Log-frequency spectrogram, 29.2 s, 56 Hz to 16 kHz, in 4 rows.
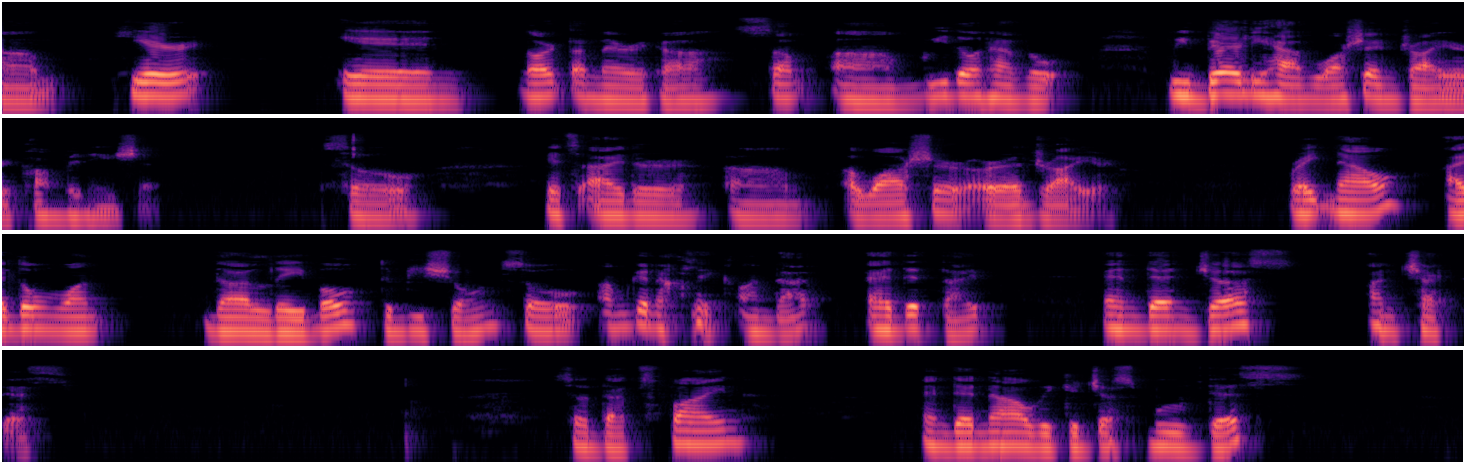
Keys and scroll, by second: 24.0 Escape, 24.2 Escape.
